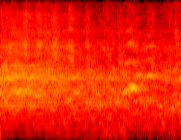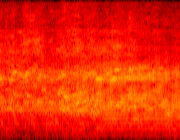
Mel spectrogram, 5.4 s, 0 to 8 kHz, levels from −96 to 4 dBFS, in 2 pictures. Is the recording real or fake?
fake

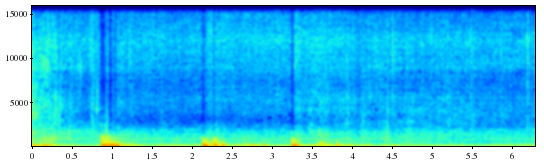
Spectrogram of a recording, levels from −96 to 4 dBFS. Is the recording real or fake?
real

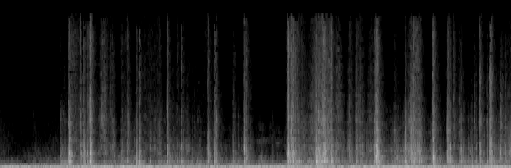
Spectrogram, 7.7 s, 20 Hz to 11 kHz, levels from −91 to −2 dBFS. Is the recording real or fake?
real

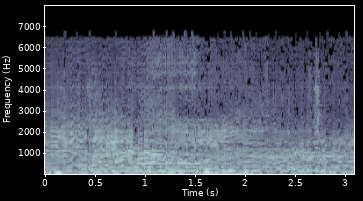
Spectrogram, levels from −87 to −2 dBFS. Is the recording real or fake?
fake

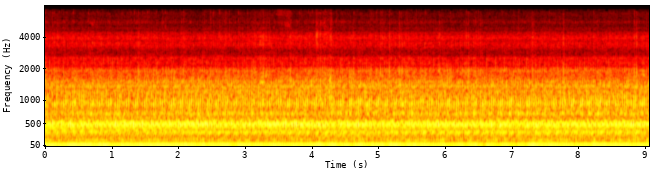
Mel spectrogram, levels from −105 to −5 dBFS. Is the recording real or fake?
real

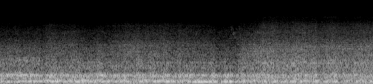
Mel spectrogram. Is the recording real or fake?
fake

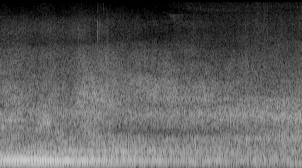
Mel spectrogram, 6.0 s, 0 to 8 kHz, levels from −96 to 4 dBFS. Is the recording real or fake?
real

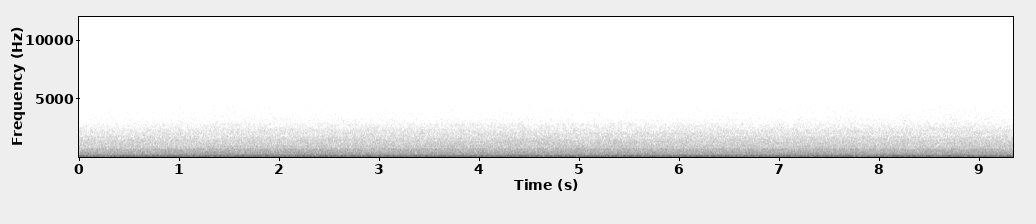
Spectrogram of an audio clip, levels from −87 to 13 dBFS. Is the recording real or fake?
real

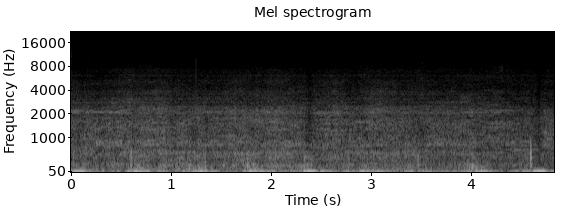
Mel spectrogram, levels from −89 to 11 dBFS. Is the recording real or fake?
fake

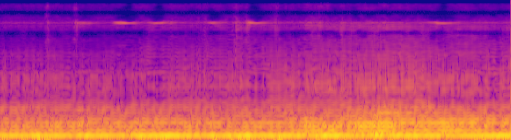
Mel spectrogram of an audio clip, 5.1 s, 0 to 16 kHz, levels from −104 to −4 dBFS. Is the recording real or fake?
fake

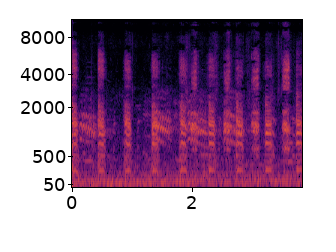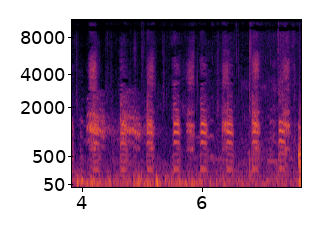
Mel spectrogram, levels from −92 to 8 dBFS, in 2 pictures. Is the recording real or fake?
real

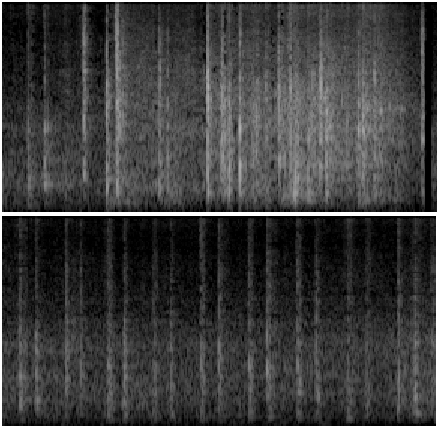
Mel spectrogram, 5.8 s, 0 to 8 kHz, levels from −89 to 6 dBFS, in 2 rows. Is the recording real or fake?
real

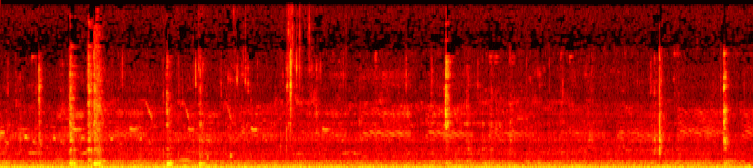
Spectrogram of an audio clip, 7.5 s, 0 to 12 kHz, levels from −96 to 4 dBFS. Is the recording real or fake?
real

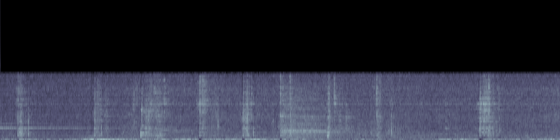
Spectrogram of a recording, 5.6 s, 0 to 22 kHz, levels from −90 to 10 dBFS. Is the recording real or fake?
fake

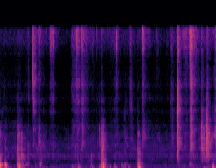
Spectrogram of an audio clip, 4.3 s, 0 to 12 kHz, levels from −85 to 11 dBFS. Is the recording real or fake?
fake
